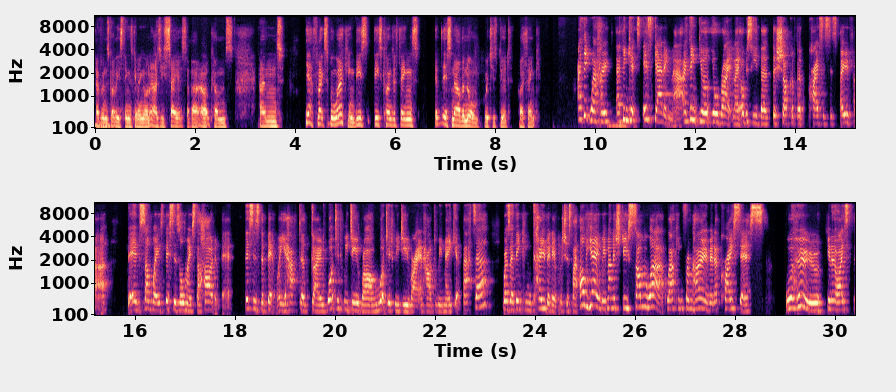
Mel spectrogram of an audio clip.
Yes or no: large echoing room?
no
